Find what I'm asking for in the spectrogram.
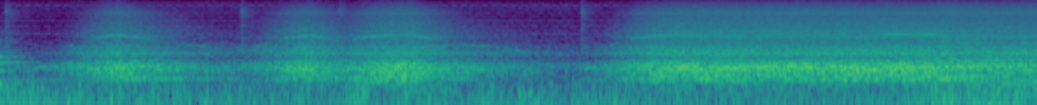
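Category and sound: household object, hair dryer blowing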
